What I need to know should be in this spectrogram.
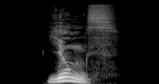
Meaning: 1. plural of Junge 2. plural of Jung
- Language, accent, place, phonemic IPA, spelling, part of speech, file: German, Germany, Berlin, /jʊŋs/, Jungs, noun, De-Jungs.ogg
